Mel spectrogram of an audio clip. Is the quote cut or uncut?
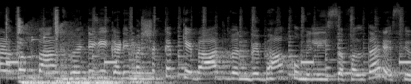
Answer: uncut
